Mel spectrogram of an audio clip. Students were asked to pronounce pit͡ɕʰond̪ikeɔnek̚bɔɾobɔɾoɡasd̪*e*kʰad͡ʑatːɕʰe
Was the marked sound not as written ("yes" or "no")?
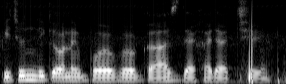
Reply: yes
